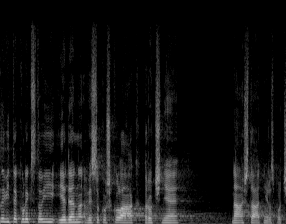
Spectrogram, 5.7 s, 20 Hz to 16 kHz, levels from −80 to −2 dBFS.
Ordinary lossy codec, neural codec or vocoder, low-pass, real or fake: AAC, 96 kbps; vocoder, 44.1 kHz, 128 mel bands every 512 samples, BigVGAN v2; 14.4 kHz; fake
